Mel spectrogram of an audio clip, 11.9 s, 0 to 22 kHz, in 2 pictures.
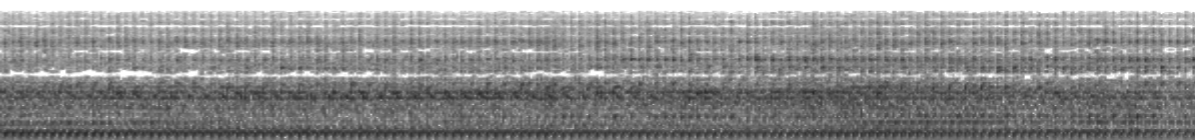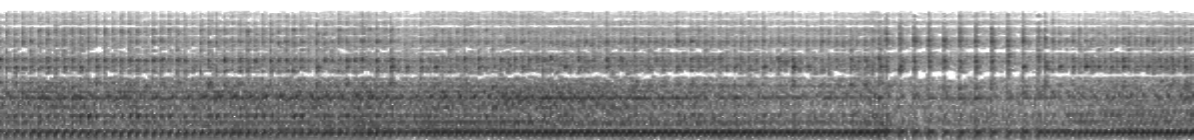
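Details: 2002 Mercury 15hp four-stroke outboard, first start of the year after storage and a lower-unit fluid change, on earmuffs in neutral while warming up: a steady, even idle with a smooth mid-pitched hum, no knocks or misses. Normal, healthy idle.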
